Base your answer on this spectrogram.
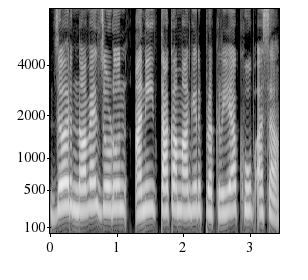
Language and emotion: Goan Konkani, neutral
